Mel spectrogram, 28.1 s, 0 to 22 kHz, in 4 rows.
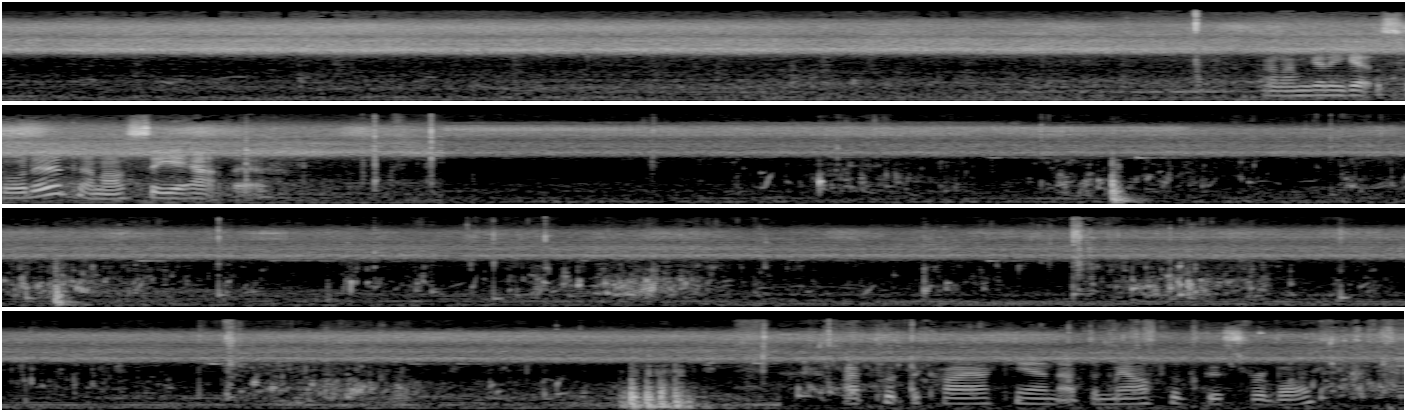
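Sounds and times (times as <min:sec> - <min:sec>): insect chorus: 0:00.0 - 0:28.0
kayak paddle splashing: 0:10.4 - 0:28.0.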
